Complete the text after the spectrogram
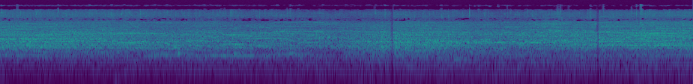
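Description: A large crowd cheers and shouts loudly in a big echoing arena.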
